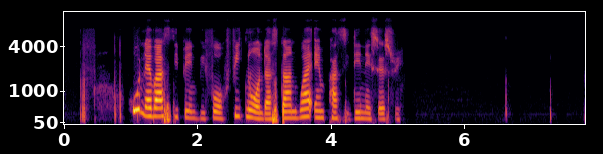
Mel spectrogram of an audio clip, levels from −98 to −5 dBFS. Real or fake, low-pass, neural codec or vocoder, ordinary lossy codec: real; 7.2 kHz; none; Opus, 24 kbps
